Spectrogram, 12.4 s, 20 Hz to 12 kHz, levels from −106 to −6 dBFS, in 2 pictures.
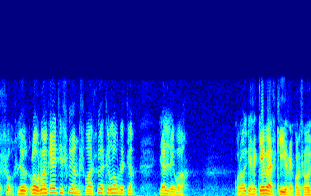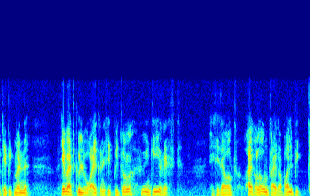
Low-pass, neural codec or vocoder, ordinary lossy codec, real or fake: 7.2 kHz; none; none; real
